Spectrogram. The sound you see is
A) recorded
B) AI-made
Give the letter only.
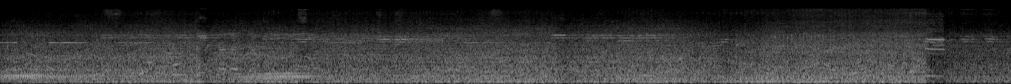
A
